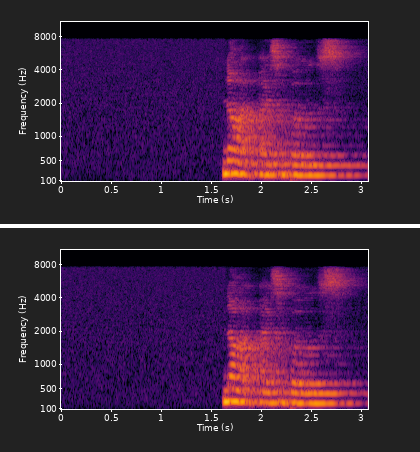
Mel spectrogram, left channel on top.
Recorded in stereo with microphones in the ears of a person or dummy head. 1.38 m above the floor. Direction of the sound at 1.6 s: 35° left (ahead or behind).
